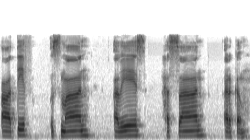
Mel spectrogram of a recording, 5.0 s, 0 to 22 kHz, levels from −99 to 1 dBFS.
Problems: constant background noise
